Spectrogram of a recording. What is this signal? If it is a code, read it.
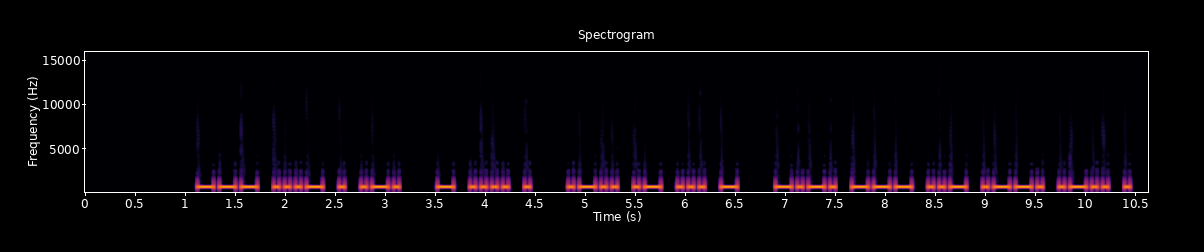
Morse code, heard as a keyed tone, about 22 wpm, 700 Hz. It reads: OVER THE LAST COUPLE
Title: Sets of 5 Words Encore 22wpm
